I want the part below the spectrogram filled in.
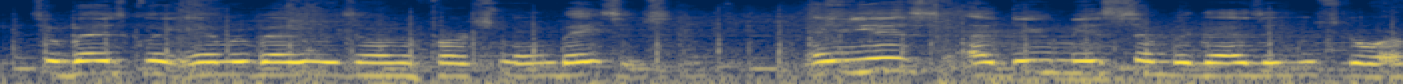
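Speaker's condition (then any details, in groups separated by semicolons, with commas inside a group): Cerebral palsy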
